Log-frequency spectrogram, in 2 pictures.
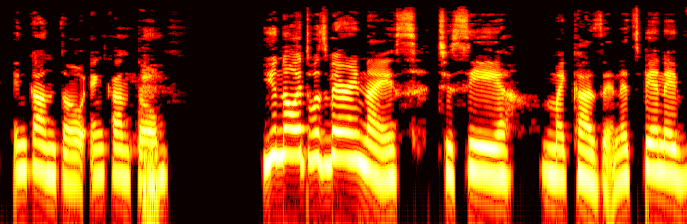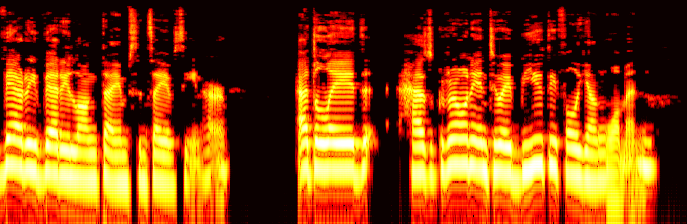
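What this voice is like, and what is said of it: Put-on character accent. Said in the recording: “doing my character's voice... Don't laugh at my way of getting into this accent”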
